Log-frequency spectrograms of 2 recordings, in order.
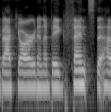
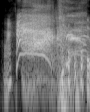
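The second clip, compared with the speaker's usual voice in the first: shrieking laugh; 6 dB louder than usual. Real, not acted. Burst of laughter at chickens.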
